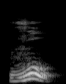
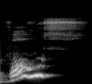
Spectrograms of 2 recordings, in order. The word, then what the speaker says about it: vous: Nah, kalau O-nya ketemu U, maka baru dia terbaca U kita. U Indonesia. Contoh, vous. Bukan vous, ya, tapi vous.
